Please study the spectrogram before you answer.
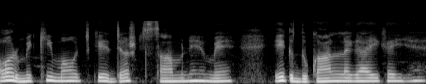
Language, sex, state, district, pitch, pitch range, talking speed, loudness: Hindi, male, Jharkhand, Ranchi, 155 Hz, 145-160 Hz, 170 wpm, -15 LUFS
